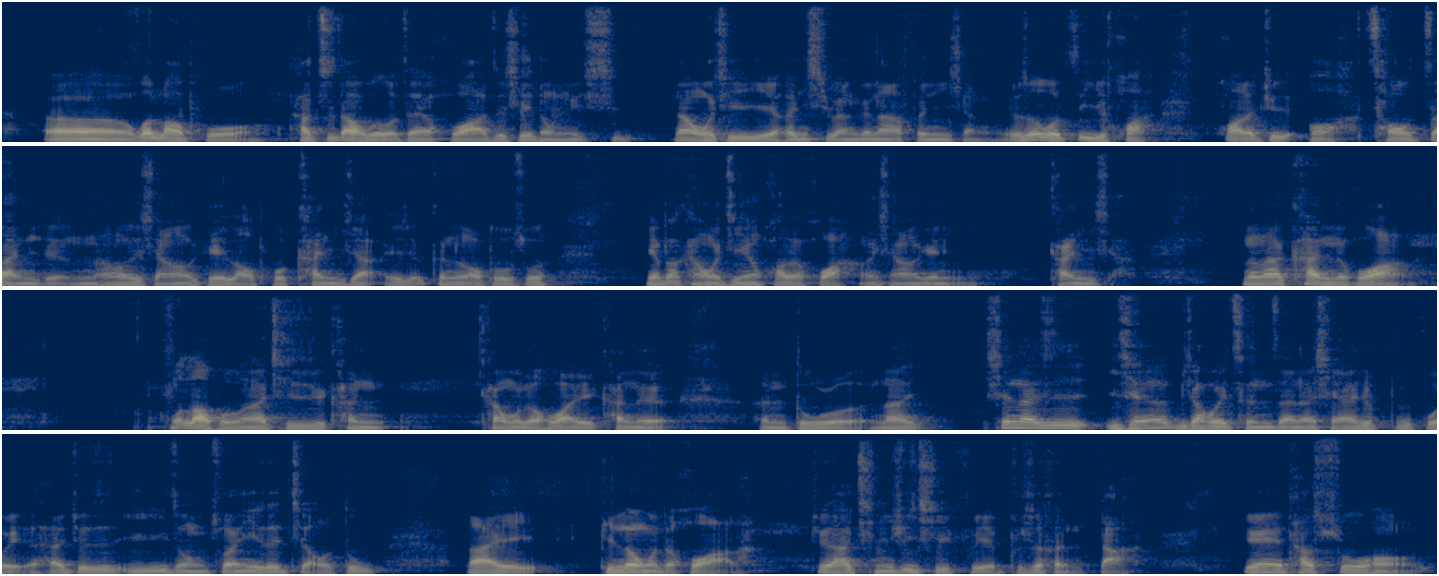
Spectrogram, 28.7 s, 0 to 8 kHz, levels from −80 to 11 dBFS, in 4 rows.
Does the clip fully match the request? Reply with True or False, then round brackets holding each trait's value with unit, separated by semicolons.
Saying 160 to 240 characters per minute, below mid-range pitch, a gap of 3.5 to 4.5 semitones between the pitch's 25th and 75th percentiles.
False (320 characters per minute; 105 Hz; 4.0 semitones)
